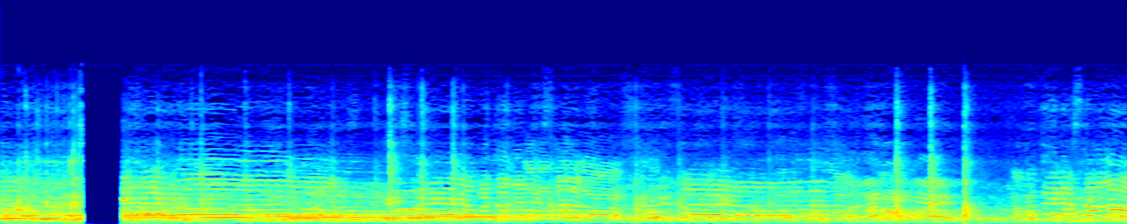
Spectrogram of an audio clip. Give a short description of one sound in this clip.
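Loud music with singing plays through loudspeakers in a large room.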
